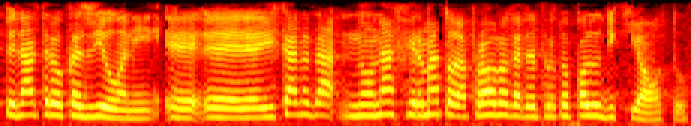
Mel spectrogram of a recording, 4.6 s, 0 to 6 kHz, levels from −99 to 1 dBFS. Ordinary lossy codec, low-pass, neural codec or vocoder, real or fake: AAC, 32 kbps; 5.4 kHz; codec, 16 kHz, 8 kbps, FunCodec, trained on LibriTTS, 25 frames a second; fake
